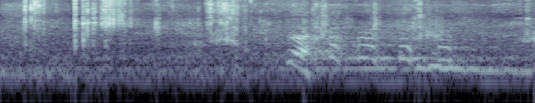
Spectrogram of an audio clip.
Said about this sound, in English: We're in a chip restaurant. Stage one of digestion. Chewing. Mm-hmm. Masticating.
